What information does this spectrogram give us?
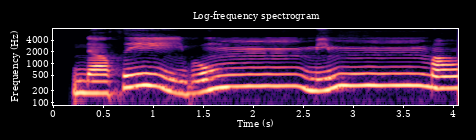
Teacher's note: صاد کے نیچے زیر، اسے یا سے بھی ملانا ہے اور صاد کو موٹا پڑھنا ہے۔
